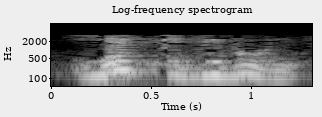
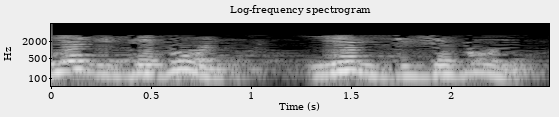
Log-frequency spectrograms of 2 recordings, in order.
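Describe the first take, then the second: First: يكذبون with a clean ك, slowly; clear kaf. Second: يكذبون with the ك turned toward a g; slowly mock the wrong g-like k; wrong g sound. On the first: Teacher giving the correct kaf slowly. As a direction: give the kaf its full due. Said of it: "ما تحولهاش بين الكاف والجيم". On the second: Teacher mimicking a common mistake slowly. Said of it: "لا، ادي كل حرف حقه". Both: Shown as a demonstration.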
